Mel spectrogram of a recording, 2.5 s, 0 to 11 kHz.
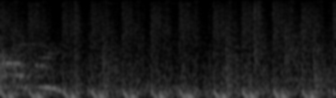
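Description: Rapid bursts of gunfire in The Division 2 video game, a steady run of close, repeated shots rattling through the whole stretch, with a voice speaking over the firing.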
